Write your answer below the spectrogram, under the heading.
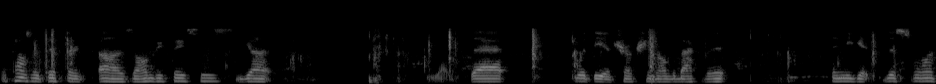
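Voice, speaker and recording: A man speaks at a moderate pace with a fairly high pitch. His intonation is monotone and flat, broken by long, frequent pauses. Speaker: amateur youtuber reviewing a toy blowdart gun. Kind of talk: casual product review and demo. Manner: halting, many fillers.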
